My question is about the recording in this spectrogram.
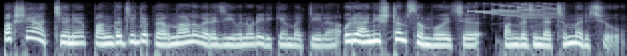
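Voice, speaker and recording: A woman narrating a cartoon bedtime story in a gentle, emotional, scripted way. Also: medium pitch, expressive, normal speed, dry recording, clean studio sound.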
